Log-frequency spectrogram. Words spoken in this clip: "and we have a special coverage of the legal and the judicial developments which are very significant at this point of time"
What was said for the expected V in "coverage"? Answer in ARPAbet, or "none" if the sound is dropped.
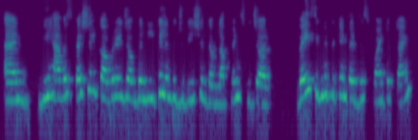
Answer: V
